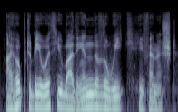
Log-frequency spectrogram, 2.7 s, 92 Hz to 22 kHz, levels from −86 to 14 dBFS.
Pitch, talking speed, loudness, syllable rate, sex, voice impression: 100 Hz, 315 wpm, -16 LUFS, 6.5 syllables/s, male, very masculine, slightly old, very thick, tensed, slightly weak, slightly bright, slightly soft, slightly muffled, slightly halting, cool, very intellectual, slightly refreshing, very sincere, very calm, very mature, friendly, reassuring, very unique, slightly elegant, wild, slightly sweet, slightly lively, kind, slightly intense, modest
